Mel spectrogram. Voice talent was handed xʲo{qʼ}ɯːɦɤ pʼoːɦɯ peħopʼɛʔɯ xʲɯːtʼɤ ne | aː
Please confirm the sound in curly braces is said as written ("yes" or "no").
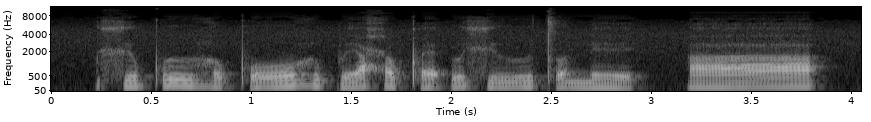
no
